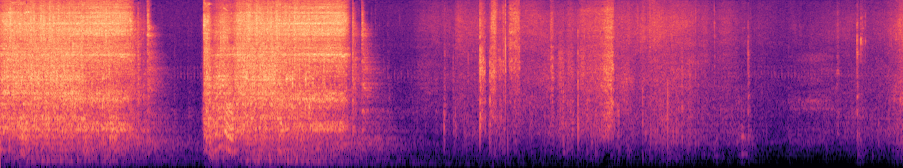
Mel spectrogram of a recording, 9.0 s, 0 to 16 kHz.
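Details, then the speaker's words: 1971 International Scout 800, AMC 232 with BW35 transmission: two long cranking bursts with the starter churning hard, but no start; the owner doubts fuel is entering the carburetor and suspects the coil is not getting full power. "You see any gas going in there? I'm sure there's not. Sounds like there probably another problem here where we're not getting full power to the coil."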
